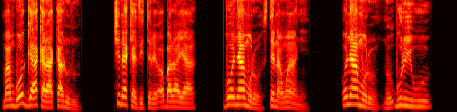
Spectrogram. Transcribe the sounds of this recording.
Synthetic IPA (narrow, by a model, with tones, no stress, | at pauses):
ma˨ŋ͡m̩˨ɡ͡bo˦ɡe˨a˦ka˨ɾa˨a˨ka˦ɾu˨ɾṵ˨ | t͡ʃi˦ne˦ke˨zi˨te˨ɾe˨ɔ˦ɡ͡ba˦ɾa˦ja˦ | bʊ˦o˦ɲ˦a˦mʊ˨ɾʊ˨si̥˦te˦na˨ŋʷaː˦˨ɲɪ̰˨ | o˦ɲe˦a˦mʊ˨ɾʊ˨no˨k͡pu˦ɾi˦wu˦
